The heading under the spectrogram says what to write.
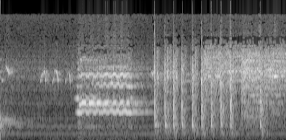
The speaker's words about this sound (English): Oh, it's no use. They're making so much noise inside the little house. They don't hear me knock.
